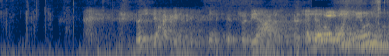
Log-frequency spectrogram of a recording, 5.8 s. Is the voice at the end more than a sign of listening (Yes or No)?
Yes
